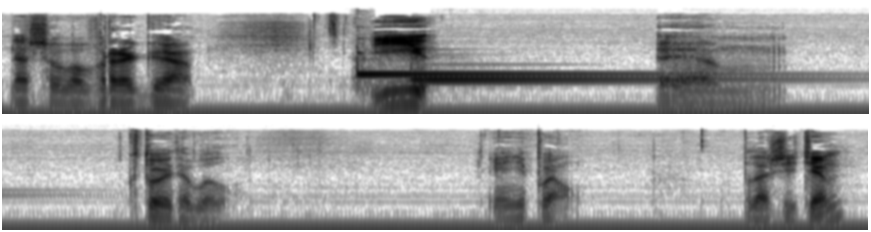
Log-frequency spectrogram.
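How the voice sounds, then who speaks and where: A young man hosting a gaming video with casual, halting, improvised gameplay commentary. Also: deep voice, expressive, over music. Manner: hesitant, halting, improvised phrasing.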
